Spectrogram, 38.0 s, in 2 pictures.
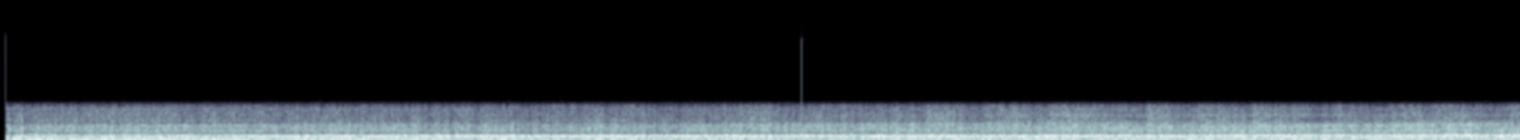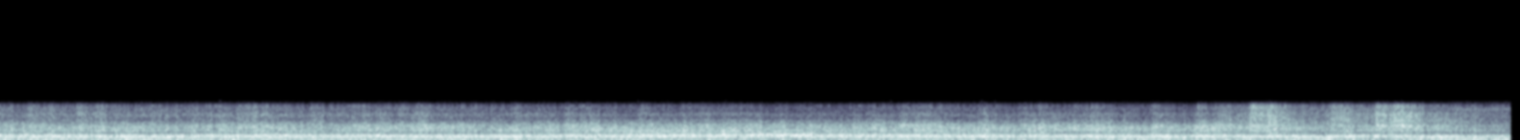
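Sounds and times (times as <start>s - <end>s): train wheels rumbling on rail: 0.1s - 37.9s
clicking over rail joints: 33.9s - 37.2s.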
